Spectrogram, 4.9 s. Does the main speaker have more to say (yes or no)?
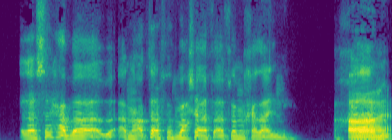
yes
